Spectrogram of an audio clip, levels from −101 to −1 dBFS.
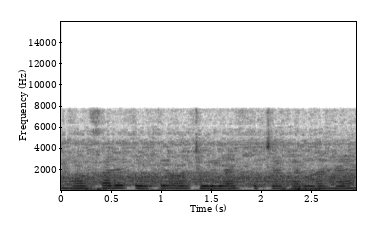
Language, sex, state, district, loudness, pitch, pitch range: Hindi, female, Uttar Pradesh, Ghazipur, -17 LUFS, 225 Hz, 220-235 Hz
